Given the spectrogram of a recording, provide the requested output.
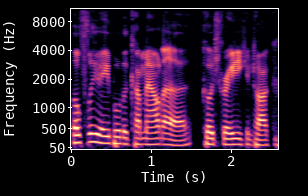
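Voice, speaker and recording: A man giving casual, analytical color commentary on a live basketball game, often pausing mid-thought. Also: medium pitch, a bit bright, smooth. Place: courtside at a college basketball game.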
